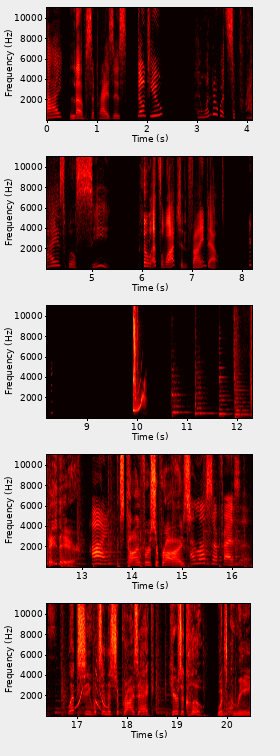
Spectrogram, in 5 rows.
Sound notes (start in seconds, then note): 8.1 giggle; 9.9 cartoon pop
